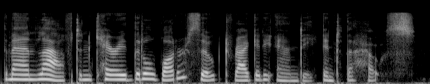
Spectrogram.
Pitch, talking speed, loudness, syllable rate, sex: 210 Hz, 180 wpm, -18 LUFS, 5.6 syllables/s, female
